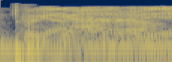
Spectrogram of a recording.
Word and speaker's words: Pagano: So, Pagano, is that how you pronounce the name? – Pagano, yeah.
